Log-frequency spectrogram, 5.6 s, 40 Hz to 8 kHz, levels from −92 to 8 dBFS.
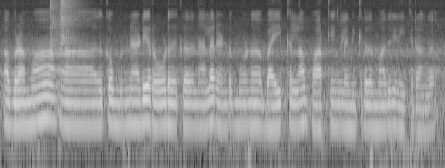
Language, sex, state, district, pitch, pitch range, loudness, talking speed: Tamil, female, Tamil Nadu, Kanyakumari, 155 Hz, 150-160 Hz, -17 LUFS, 150 wpm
